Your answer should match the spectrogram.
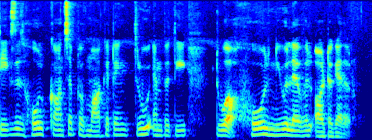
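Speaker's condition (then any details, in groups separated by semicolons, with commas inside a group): No condition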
